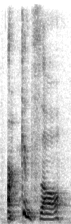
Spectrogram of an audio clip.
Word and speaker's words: Arkansas: All right, while I pick out the color to color Arkan- Look, I almost got arrested cuz I almost said it wrong. Arkansas.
